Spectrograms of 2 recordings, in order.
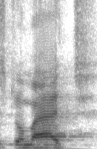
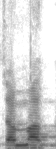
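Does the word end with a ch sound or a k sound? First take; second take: ch sound; k sound. First: The word ends with a ch sound. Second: The word ends with a k sound. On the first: The speaker calls it wrong. "कुछ लोग पढ़ते हैं स्टोमैच, एकदम गलत हो जाएगा" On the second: The speaker calls it right. "इसको पढ़ते हैं स्टमक"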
